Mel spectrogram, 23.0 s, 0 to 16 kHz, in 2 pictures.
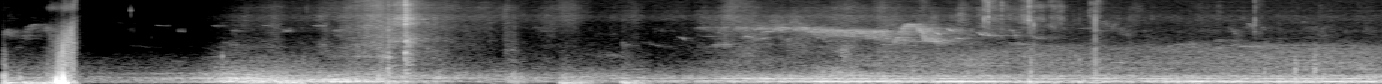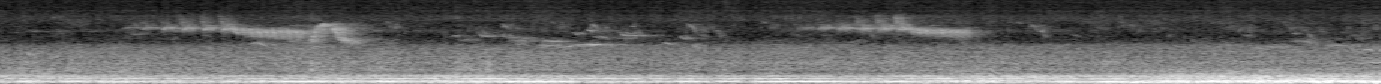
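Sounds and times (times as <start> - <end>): turboprop plane droning overhead: 0.2 - 23.0
birds chirping: 4.8 - 22.8.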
